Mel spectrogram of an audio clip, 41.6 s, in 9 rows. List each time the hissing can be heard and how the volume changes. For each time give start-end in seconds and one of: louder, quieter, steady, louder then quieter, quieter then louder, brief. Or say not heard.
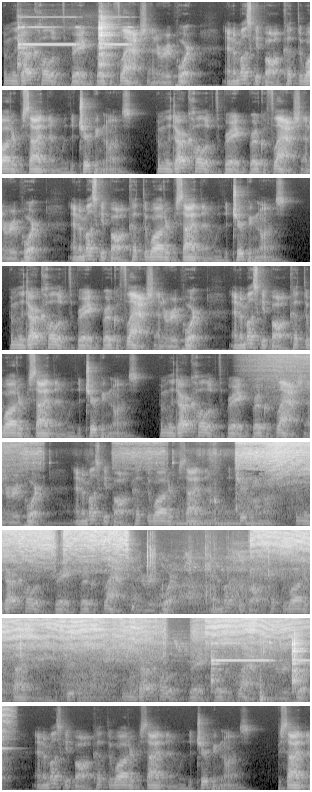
21.9-37.1 louder.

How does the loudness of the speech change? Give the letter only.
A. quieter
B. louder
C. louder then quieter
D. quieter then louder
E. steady
A.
